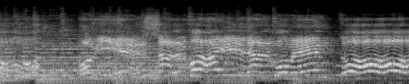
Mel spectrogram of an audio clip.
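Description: Canarian folk ensemble of guitars, lutes, accordion and violin accompanying a singer with a wide vibrato. About three and a half seconds in, the voice settles on a long held note.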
